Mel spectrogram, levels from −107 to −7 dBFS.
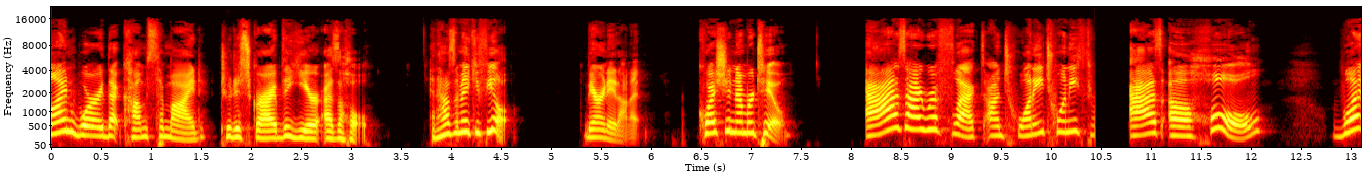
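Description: At 10.44 s the speech cuts to 330 ms of silence, resuming at 10.77 s on "as a" roughly a third of a second further along. This is a stream reconnect: the connection dropped, and the player restarted its decoder at a later point.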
